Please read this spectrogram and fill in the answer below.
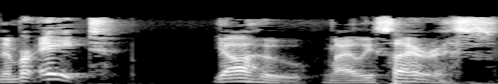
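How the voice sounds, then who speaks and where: A man speaking against a quiet background. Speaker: podcast co-host. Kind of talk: casual chat, comedic banter.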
